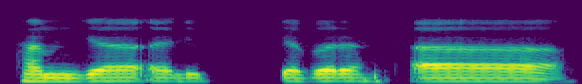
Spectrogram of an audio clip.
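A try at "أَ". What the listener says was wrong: হামজা আলিফ জবর বললেন, হামজার তো আলিফকে তো হামজা বলে দিচ্ছি, আর তারপরে কি আবার আলিফ এসছে? শুধুমাত্র হামজা জবর আ পড়ে দিচ্ছি, তো আবার হামজার পরে আলিফ নিয়ে আসবো কেন? হ্যাঁ, আলিফকে তো আমরা হামজা বলে দিচ্ছি, আলিফের উপরে জাবা চলে এসেছে,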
